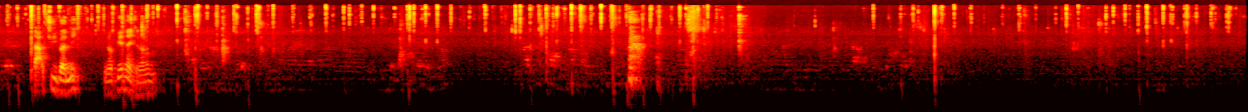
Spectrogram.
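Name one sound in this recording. Keys on a computer keyboard click in quick bursts.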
